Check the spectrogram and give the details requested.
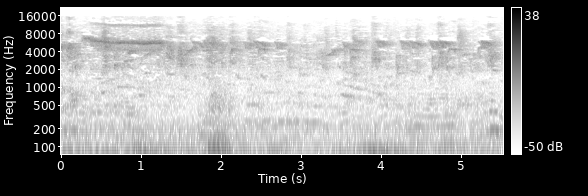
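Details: Pairing of mutation-coloured zebra finches introduced to new mates; busy, quick high chirps and squeaks in rapid succession, opening with a drawn-out thin whistle, plus a soft low thump midway.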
